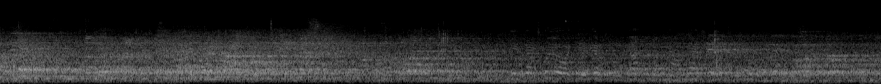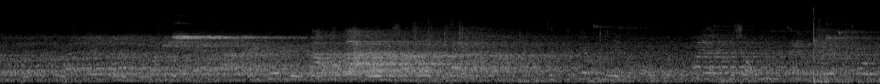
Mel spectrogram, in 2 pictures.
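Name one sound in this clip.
Men shout to each other across a large echoing hall.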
